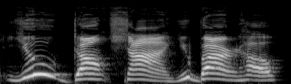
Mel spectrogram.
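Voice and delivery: ordinary talk, nothing marked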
